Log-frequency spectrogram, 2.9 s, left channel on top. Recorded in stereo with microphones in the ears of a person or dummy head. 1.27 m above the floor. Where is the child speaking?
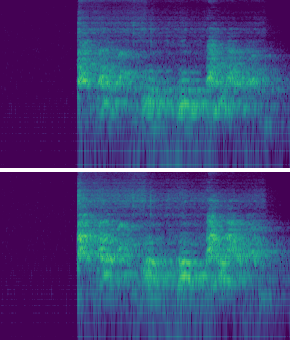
I don't hear a child speaking.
